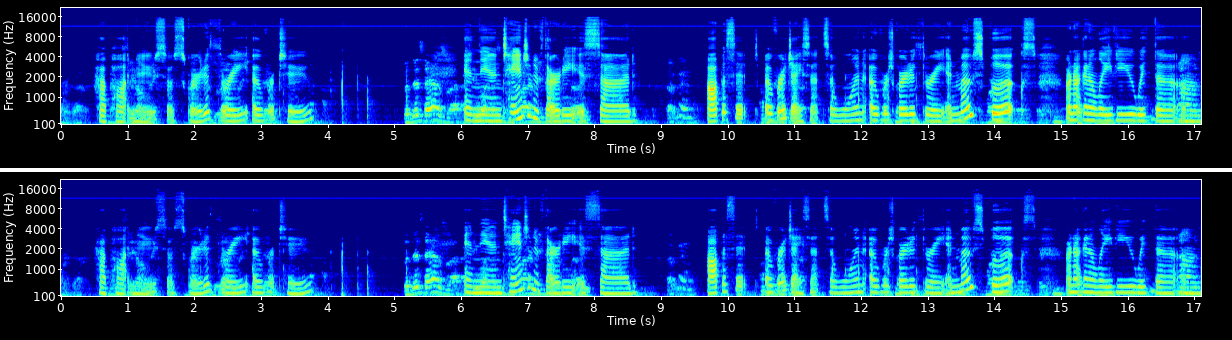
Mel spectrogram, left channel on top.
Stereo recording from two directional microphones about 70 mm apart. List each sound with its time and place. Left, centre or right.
0.5 s speech: left
5.1 s speech: centre
5.6 s a man's voice: left
9.7 s speech: left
